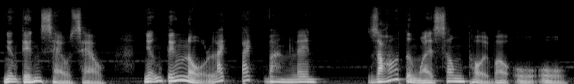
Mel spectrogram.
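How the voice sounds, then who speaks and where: A man narrating a ghost story in a measured, dramatic manner. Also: fairly low pitch, wildly swooping pitch, darkish tone, no room sound.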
